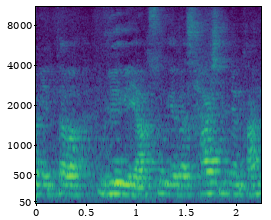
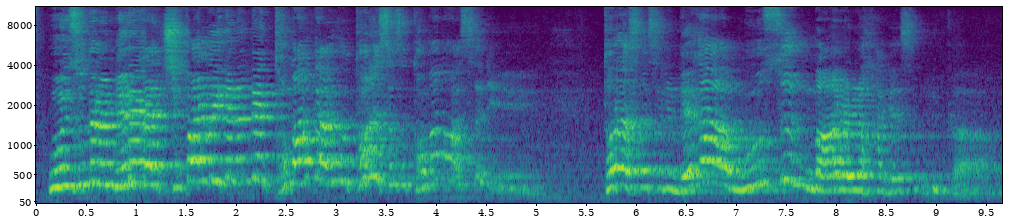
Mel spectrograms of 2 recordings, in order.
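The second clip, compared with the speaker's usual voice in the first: high, loud anguished prayer; pleading shout; 9 semitones higher, 7 dB louder than usual. Retold or imitated. Joshua pleading with God over the rout, high and loud. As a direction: wail the complaint up to heaven.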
